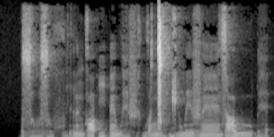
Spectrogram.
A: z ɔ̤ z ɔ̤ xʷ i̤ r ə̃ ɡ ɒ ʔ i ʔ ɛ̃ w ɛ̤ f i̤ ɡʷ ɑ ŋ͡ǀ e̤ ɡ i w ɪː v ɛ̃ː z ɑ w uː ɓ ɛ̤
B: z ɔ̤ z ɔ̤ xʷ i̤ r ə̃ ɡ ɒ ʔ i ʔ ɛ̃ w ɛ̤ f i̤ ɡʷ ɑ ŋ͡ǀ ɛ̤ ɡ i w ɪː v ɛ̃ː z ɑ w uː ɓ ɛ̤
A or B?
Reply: B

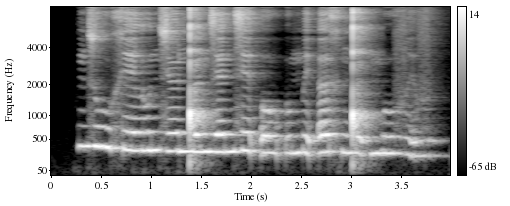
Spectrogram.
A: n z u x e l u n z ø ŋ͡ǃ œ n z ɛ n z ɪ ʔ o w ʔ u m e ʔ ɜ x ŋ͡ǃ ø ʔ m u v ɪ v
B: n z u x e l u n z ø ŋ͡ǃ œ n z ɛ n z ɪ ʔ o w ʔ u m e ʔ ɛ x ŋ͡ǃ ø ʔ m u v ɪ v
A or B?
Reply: A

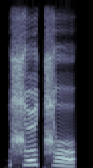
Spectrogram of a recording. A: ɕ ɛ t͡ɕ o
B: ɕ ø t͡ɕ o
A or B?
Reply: B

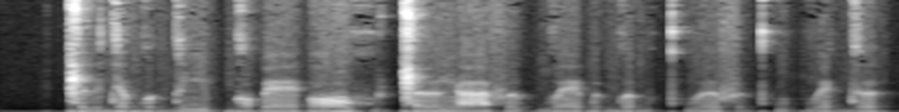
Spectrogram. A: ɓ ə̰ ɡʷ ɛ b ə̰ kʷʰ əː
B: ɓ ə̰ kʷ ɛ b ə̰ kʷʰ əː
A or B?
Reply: A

